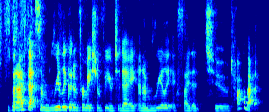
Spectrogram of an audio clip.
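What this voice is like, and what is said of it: Congested, stuffy-nosed voice. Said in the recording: “Forgive me if I sound a little congested. ... I had a cold last week and I'm just recovering from it.”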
